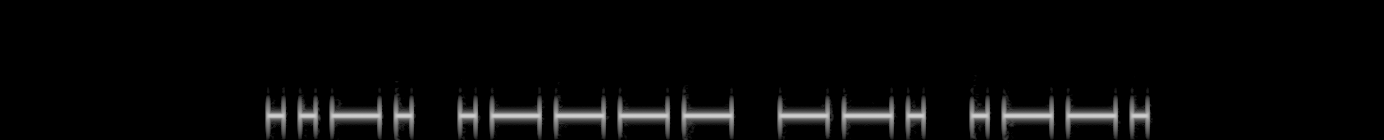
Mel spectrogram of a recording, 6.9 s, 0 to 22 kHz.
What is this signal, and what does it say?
Morse code, heard as a keyed tone, about 15 wpm, 700 Hz. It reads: F1GP
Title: DXCC-100 Call Signs - 4 Characters - 15wpm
